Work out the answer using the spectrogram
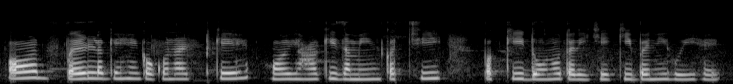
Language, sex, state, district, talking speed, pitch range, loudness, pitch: Hindi, female, Madhya Pradesh, Bhopal, 155 wpm, 240-270 Hz, -21 LUFS, 250 Hz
